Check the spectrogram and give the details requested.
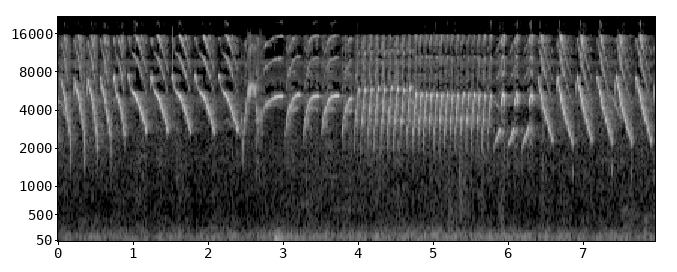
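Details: Singing Gloster canary inciting other canaries to join in: quick descending whistled notes, a brief pause, a dense buzzy rolled trill, then repeated rising chirps in even series.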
